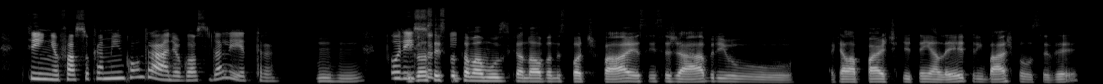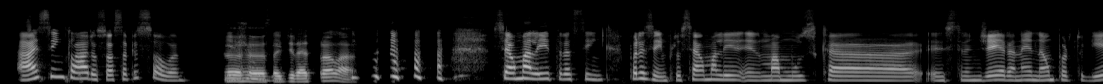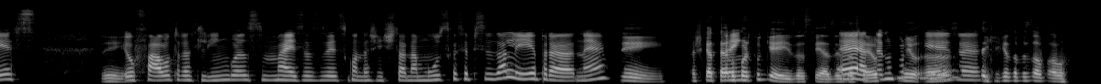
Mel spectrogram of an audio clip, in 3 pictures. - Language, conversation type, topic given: Portuguese, podcast, Como a sua família influenciou seu gosto musical?
- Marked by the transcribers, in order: tapping; laugh; chuckle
